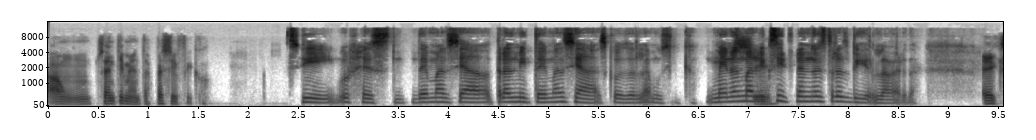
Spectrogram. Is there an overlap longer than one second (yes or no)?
no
